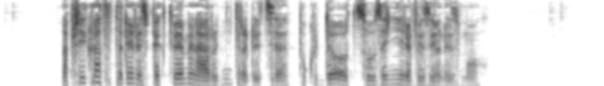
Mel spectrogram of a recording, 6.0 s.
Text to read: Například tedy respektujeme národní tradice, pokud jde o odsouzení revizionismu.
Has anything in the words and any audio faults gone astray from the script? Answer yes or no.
no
